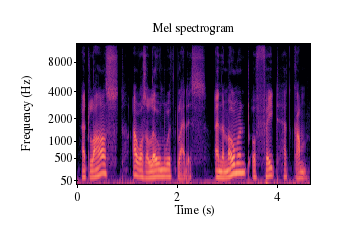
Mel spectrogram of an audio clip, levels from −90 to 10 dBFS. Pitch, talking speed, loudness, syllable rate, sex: 125 Hz, 180 wpm, -18 LUFS, 4.5 syllables/s, male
